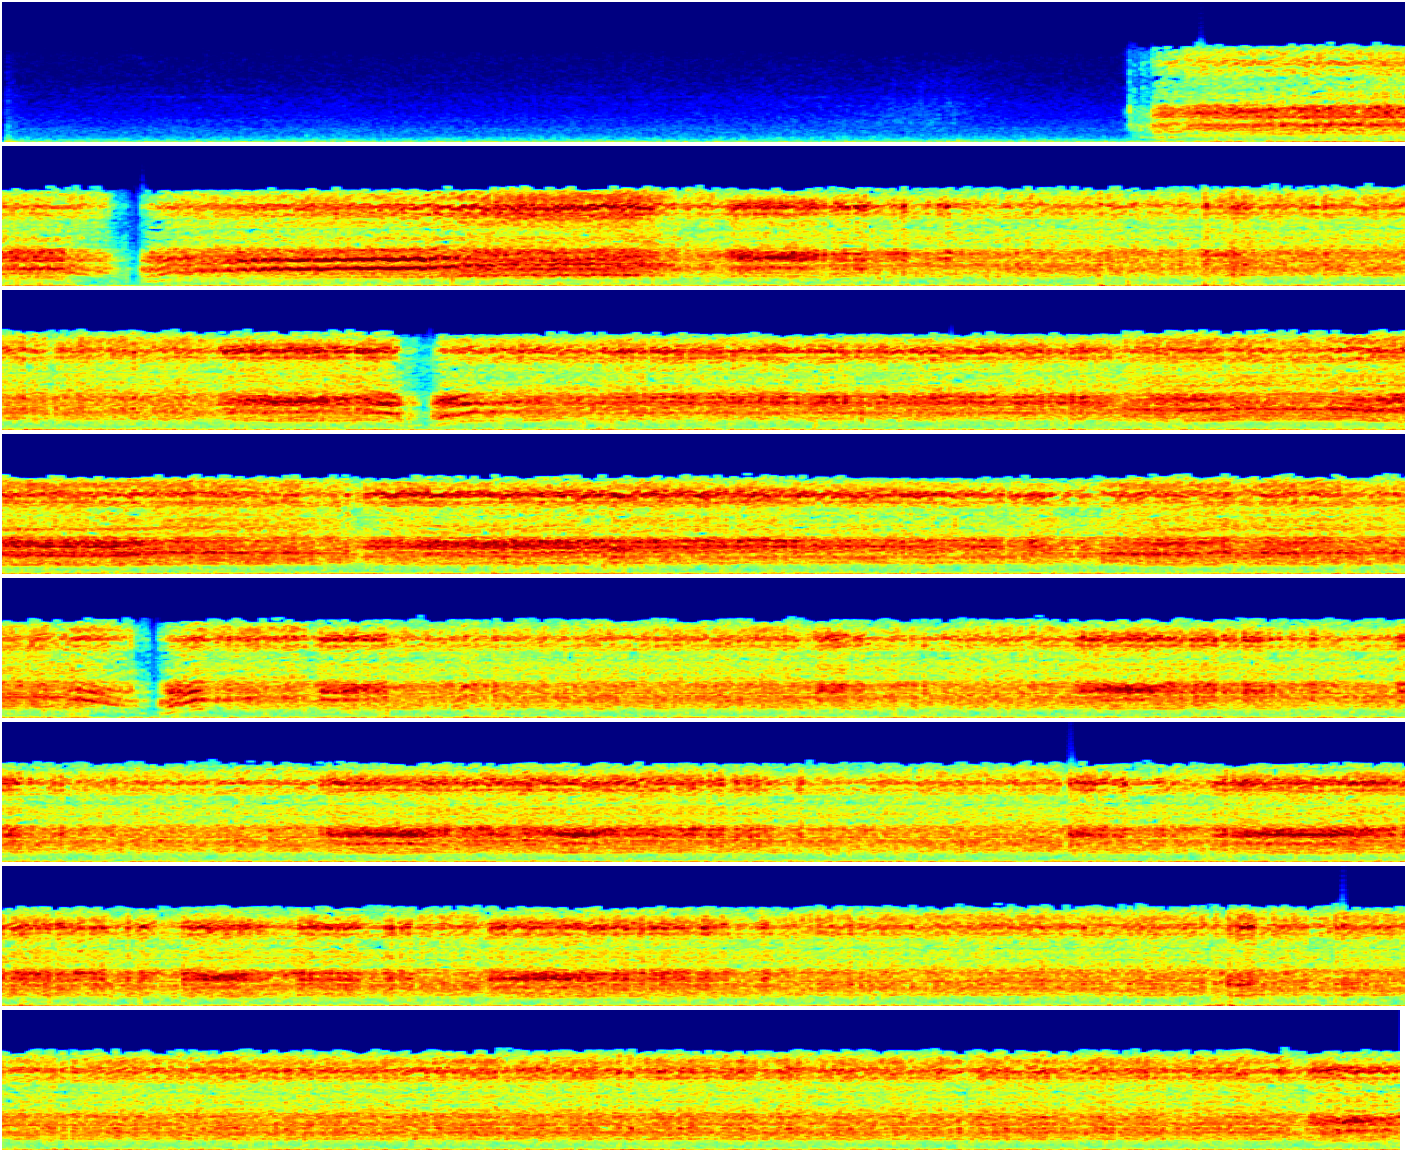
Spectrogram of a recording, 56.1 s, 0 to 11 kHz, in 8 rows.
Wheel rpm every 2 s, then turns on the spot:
0, 0, 10, 120, 160, 220, 230, 220, 180, 230, 220, 220, 230, 230, 170, 230, 230, 230, 230, 230, 230, 230, 230, 230, 230, 230, 230, 230.
none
